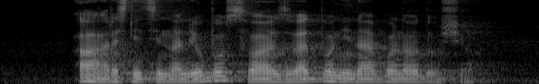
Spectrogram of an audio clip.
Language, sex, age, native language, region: Slovenian, male, 18-29, Slovenian, Savinja region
